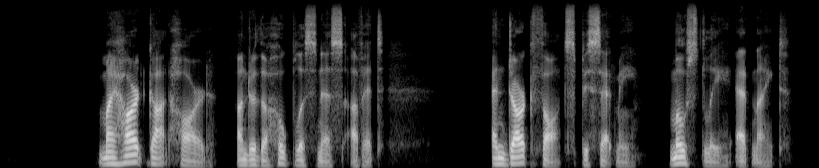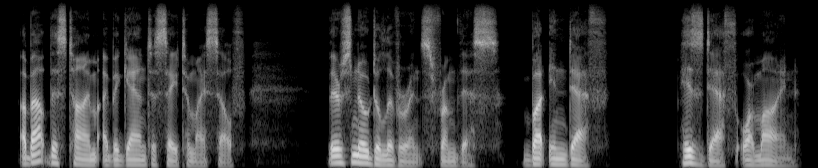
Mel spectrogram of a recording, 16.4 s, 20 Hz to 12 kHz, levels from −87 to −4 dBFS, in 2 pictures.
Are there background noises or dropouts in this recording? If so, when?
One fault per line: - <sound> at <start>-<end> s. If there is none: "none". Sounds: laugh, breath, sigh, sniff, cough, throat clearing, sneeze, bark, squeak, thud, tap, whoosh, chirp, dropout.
none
